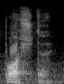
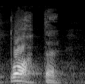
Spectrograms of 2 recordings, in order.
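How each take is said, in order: First: It is said with an S before the T. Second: It is said with an R before the T. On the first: "diz posta. Ele bota um S no lugar do R" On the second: "Ele não diz porta"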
